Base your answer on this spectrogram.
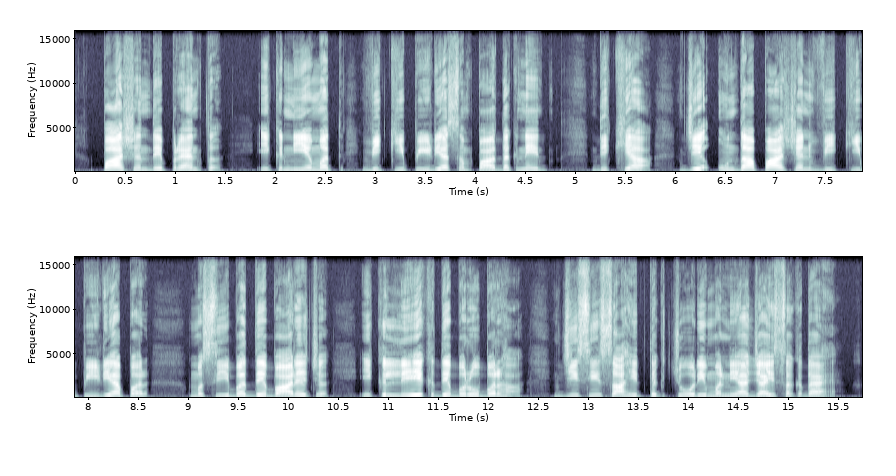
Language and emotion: Dogri, neutral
